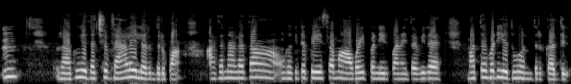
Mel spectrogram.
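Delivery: ordinary talk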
